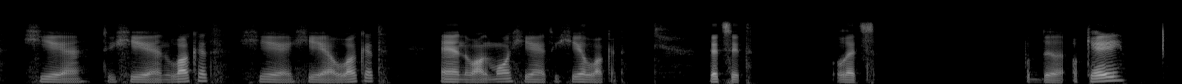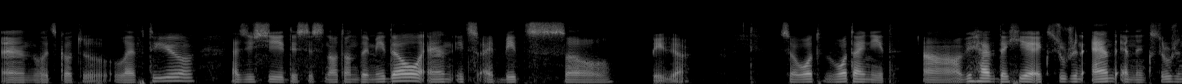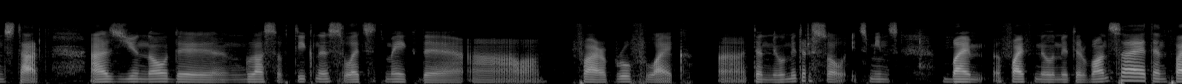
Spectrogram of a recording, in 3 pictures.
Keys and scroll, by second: 32.8 5.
